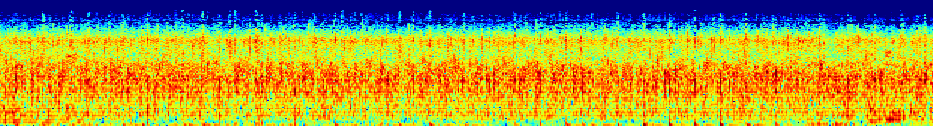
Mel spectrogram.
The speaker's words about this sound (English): Thanks for coming. Let's give these guys one more round of applause.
